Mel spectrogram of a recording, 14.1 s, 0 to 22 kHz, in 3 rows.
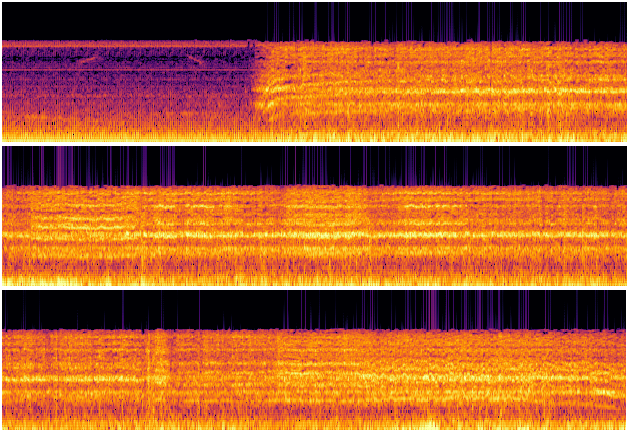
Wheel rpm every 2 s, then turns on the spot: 10, 190, 230, 230, 240, 210, 190.
none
